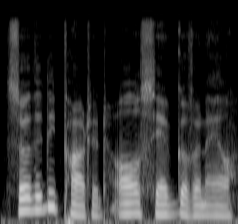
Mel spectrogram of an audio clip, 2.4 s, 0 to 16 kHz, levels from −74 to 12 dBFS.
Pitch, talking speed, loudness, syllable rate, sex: 130 Hz, 150 wpm, -16 LUFS, 4.5 syllables/s, male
